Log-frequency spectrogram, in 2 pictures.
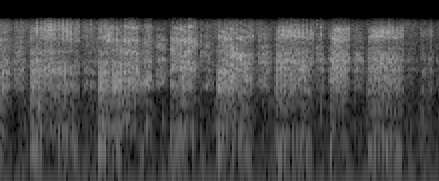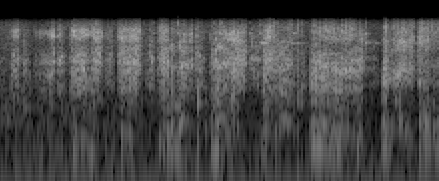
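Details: Chibi, a female bichon playing tug over a toy in a small room, keeps up a continuous throaty growl that surges and dips, mixed with panting and scuffling noises.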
